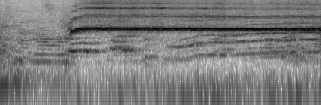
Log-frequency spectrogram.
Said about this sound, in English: Inside guys, on my whistle. Good luck to both teams.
